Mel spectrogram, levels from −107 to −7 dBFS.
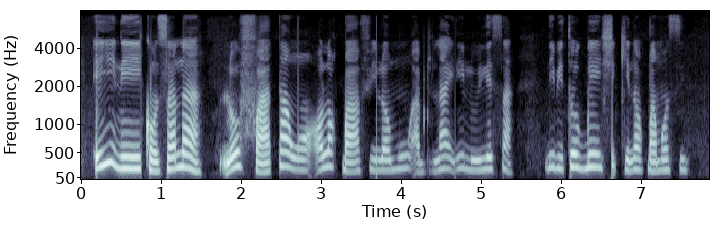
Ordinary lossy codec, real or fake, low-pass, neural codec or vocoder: none; real; 7.2 kHz; none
